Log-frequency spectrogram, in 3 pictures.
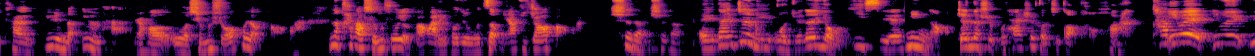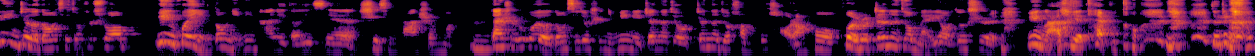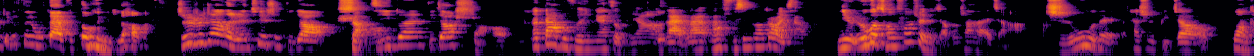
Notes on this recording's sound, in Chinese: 这期音质在后期上做了点努力，但前期收音上确实比较差强人意，后续咱会在硬件上做做努力。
